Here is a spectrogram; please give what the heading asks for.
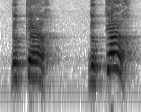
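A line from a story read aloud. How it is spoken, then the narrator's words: Shouting. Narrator (French): criai-je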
